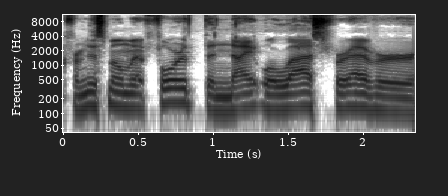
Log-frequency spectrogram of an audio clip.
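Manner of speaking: ordinary talk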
